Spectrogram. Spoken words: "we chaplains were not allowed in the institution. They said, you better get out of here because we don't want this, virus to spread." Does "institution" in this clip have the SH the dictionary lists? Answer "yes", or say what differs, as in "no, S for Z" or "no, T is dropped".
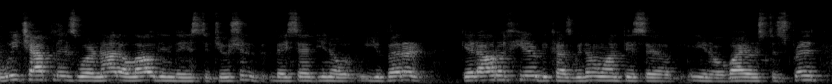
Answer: yes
